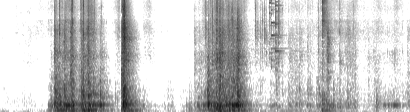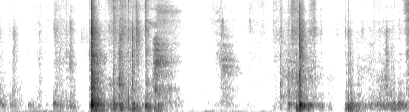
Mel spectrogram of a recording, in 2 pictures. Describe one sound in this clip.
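Hard plastic casings clatter and knock as they are handled close by.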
